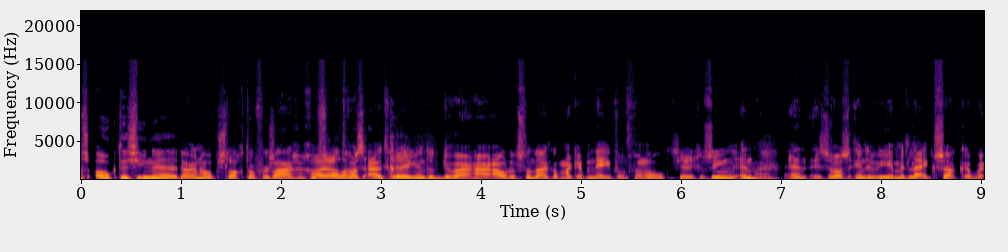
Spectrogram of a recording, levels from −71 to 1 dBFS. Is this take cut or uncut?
cut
